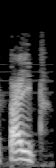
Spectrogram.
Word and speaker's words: tight: Next है टाइट, एकदम टाइट मामला है ना, टाइट, कसा हुआ, TIGHT टाइट, टाइट में GH साइलेंट।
